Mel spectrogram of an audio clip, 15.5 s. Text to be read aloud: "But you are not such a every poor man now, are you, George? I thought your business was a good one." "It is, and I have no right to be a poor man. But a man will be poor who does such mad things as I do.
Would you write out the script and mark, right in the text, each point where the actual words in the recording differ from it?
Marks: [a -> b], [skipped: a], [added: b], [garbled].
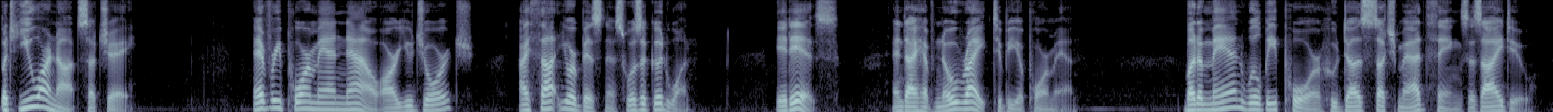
"But you are not such a every poor man now, are you, George? I thought your business was a good one." "It is, and I have no right to be a poor man. But a man will be poor who does such mad things as I do.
